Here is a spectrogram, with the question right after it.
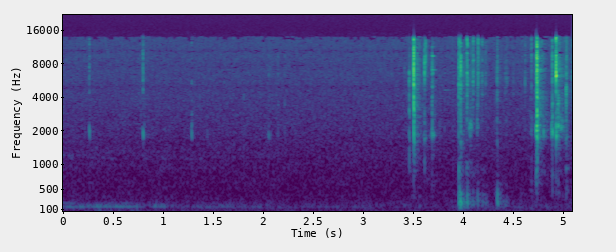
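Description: A box cutter blade slices thin curls off the surface of a solid, hand-sized pink oval soap bar with embossed lettering, held in a hand with long nails. After a faint low hum and soft ticks, a burst of short, bright, crisp scraping clicks and crunchy cuts is heard.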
